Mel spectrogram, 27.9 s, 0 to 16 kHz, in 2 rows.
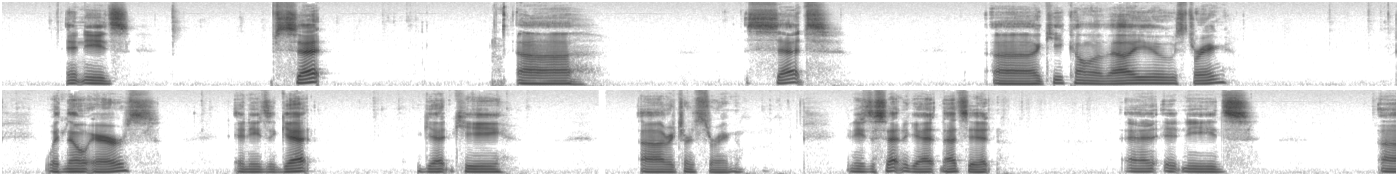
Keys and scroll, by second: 0.0-5.3 typing, 1.5 Tab, 6.5-7.2 typing, 9.9-23.5 typing, 13.1 ctrl+[, 21.3 ctrl+[, 21.4 ctrl+j, 25.7 typing, 27.4-27.8 typing.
